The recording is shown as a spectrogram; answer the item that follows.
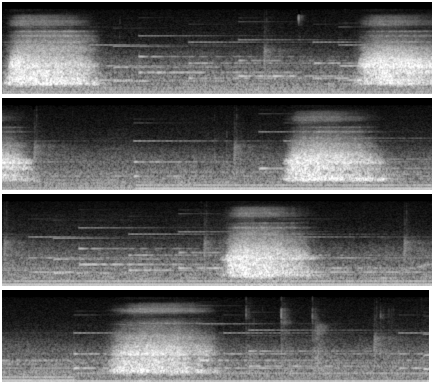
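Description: A woman blowing out forcefully through pursed lips in a yoga breathing exercise: five long exhalations, each about a second long and about three and a half seconds apart. Soft sustained background music plays underneath.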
